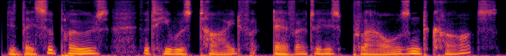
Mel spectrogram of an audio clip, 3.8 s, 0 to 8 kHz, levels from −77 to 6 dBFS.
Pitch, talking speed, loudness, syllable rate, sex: 115 Hz, 220 wpm, -16 LUFS, 5.0 syllables/s, male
